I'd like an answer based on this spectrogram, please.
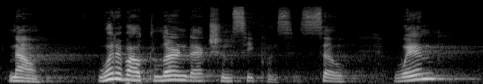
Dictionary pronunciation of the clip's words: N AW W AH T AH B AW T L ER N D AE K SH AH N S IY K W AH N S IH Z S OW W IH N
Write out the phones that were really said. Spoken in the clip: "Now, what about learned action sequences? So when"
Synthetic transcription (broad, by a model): N AW W AH T AH B AW T L ER N D AE K SH AH N S IY K W AH N S IH Z S OW W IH N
